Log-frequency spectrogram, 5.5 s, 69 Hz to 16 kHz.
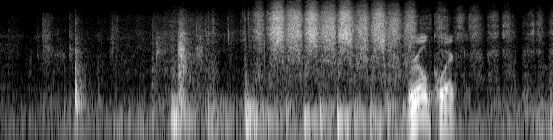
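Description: Hand sanding trim on a 2008 Ford F150 with 400-grit sandpaper, rapid rasping strokes growing louder mid-clip, close up, with a voice speaking briefly.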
